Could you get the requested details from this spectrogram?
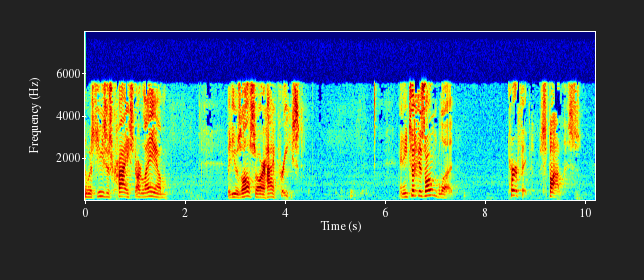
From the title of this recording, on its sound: Ketha Heights Baptist Church ~ Live Broadcast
